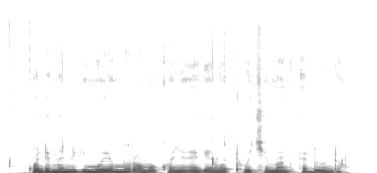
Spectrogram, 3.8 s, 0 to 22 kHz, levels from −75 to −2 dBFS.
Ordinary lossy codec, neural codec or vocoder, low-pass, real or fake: none; none; 19.8 kHz; real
